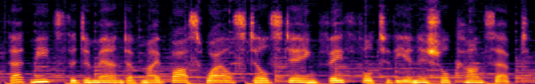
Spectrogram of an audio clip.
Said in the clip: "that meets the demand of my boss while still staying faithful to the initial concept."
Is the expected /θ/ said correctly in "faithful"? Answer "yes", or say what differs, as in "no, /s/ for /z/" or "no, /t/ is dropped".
yes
